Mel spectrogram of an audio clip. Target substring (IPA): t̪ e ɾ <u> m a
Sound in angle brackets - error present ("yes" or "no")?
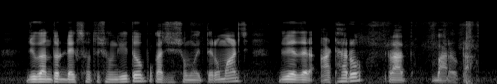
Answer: yes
